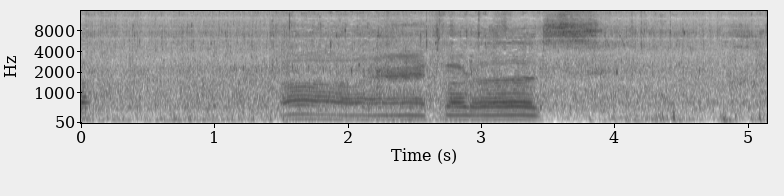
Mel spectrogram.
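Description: Stream water rushes as a steady broadband wash around a bicycle rider who has ridden into the streambed, with a loud voice calling out for about two seconds over the flow.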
